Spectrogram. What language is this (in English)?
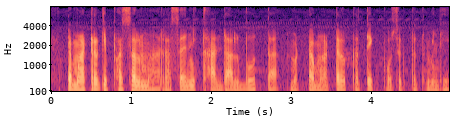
Chhattisgarhi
